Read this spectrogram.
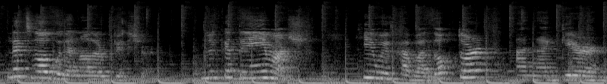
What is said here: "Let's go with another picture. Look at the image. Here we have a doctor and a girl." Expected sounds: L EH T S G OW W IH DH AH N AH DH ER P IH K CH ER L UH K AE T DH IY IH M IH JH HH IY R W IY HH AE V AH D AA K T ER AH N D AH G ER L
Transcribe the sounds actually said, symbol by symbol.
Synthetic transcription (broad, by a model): L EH T S G OW W IH DH AH N AH DH ER P IH K CH ER L UH K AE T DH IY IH M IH SH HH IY W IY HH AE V AH D AA K T ER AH N AH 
